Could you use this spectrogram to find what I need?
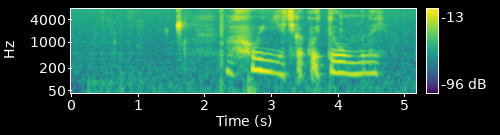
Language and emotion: Russian, neutral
